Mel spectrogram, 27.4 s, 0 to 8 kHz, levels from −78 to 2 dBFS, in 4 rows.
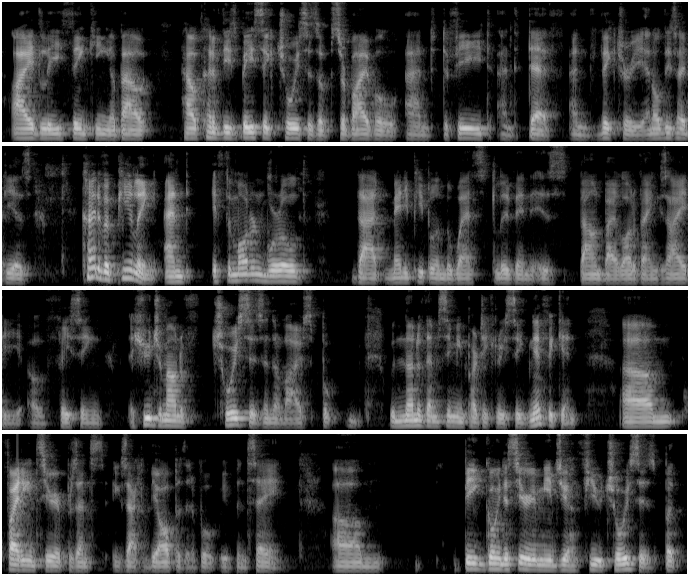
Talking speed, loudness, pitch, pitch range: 190 wpm, -24 LUFS, 95 Hz, 90-105 Hz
